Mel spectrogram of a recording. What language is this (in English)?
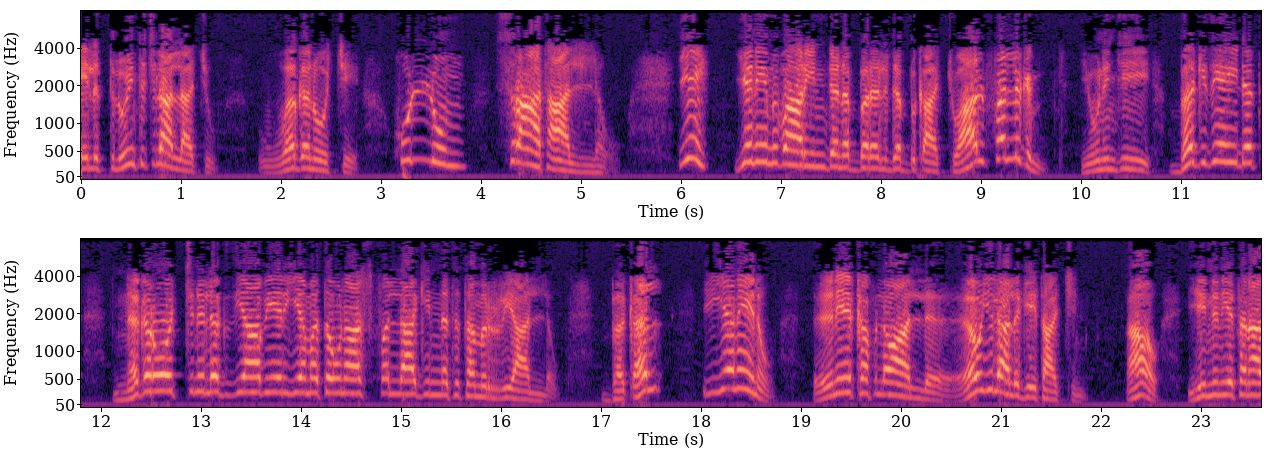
Amharic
